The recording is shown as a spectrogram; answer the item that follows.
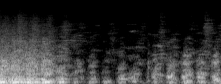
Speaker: This is a front load LG dryer that when we turn it on is making a really loud thumping noise.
